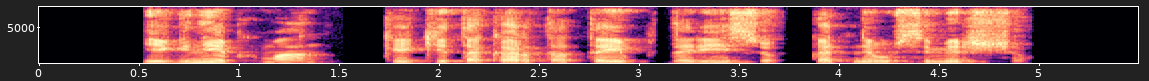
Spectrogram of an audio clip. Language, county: Lithuanian, Kaunas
